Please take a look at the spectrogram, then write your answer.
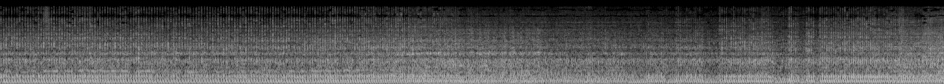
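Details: $500 Caterpillar dozer diesel, parked since 1992, running for the first time after a stubborn start in which the starter's Bendix gear kicked out. A low, even chug holding a steady idle without misses or knocks; it runs pretty good.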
